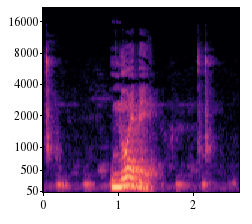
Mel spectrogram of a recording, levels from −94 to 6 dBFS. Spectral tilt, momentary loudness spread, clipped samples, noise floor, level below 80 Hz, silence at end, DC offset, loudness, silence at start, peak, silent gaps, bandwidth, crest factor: -7.5 dB/octave; 25 LU; under 0.1%; -40 dBFS; -54 dBFS; 0.45 s; under 0.1%; -13 LUFS; 0.05 s; -2 dBFS; none; 9.2 kHz; 16 dB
